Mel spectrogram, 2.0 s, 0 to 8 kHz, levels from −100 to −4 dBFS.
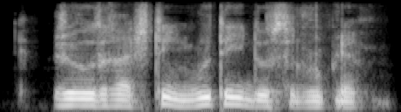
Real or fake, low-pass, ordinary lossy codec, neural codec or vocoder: fake; 7.2 kHz; AAC, 48 kbps; codec, 16 kHz, 4 kbps, FunCodec, trained on LibriTTS, 50 frames a second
